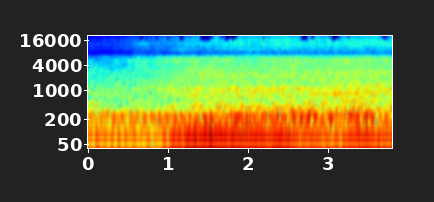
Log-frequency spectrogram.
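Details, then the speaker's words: 2008 Pontiac Grand Prix 3.8L V6 idling after replacing the ignition control module, which fixed a misfire on cylinders 2 and 5 that new coil packs had not cured; even, steady hum with no stumbles, misfire gone. "all right no hesitation smooth as butter everything's running right got to love it when a plan comes together"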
